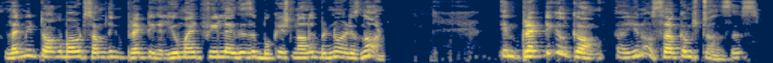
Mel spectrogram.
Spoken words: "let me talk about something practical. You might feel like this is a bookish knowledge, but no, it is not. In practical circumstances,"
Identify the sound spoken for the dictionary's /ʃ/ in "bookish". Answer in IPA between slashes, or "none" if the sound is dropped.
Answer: /ʃ/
